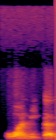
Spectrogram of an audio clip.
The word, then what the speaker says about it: Juanita: It's like Juanita is a J, but it's pronounced Y, Juanita, remember. Every time they look at my name, they say.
